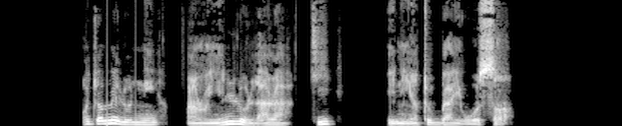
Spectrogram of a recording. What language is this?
Yoruba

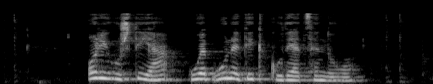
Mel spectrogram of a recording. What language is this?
Basque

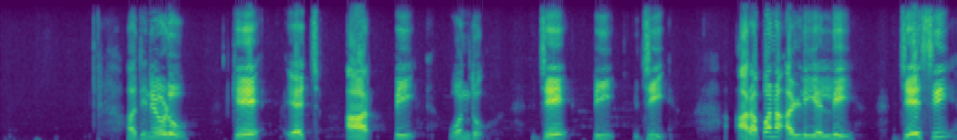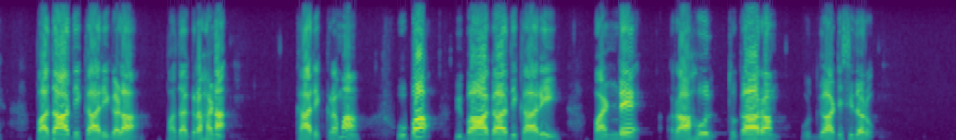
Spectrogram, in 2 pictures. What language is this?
Kannada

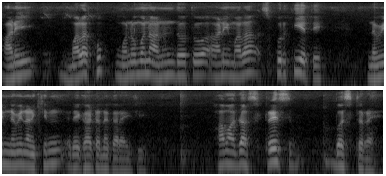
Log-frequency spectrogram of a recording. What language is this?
Marathi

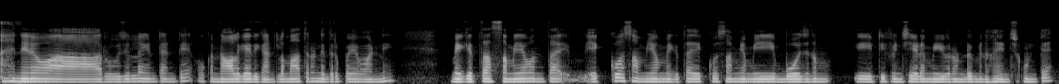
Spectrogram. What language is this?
Telugu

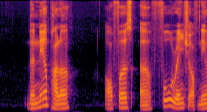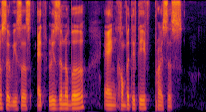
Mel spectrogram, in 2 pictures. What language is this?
English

